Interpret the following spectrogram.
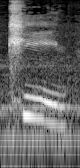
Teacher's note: When you say keen, there is an aspiration after the first k. Why? Because these sounds, when they are followed by a vowel, it is aspirated.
